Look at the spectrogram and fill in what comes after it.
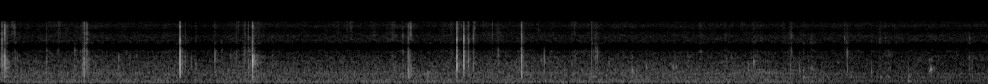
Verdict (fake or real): fake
